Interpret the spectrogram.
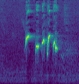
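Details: Caged decoy red-whiskered bulbul singing in the morning during training: one short phrase of five clear whistled notes, the first high and sliding down, then quick warbled notes dropping in pitch, over faint low background hum.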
